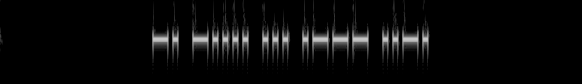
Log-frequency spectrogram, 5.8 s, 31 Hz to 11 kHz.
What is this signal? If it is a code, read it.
Morse code, heard as a keyed tone, about 25 wpm, 700 Hz. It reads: N6SJF
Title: Speed Racing - USA 1x3 Call Signs 20wpm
